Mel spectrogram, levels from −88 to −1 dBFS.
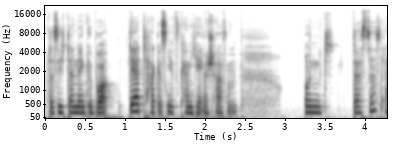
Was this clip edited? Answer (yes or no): yes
